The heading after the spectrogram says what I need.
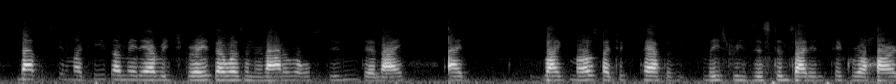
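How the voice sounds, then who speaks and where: A woman with a Midwestern US accent talks at a fairly quick pace and medium pitch, her intonation monotone and flat while her loudness swings widely. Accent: US Midwest. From Kansas, Wichita. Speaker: state legislator. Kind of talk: oral history interview. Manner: halting.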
